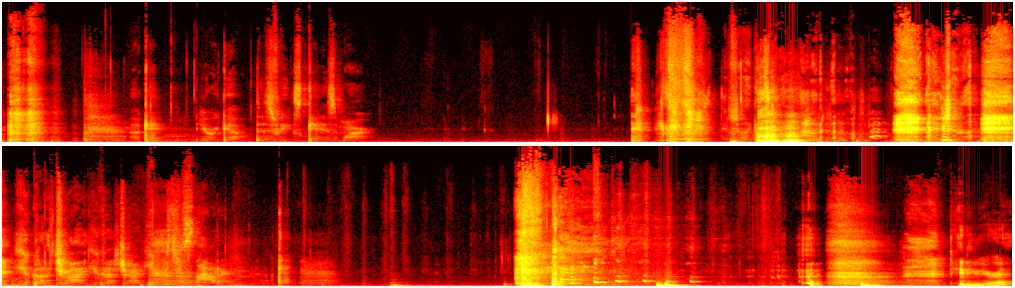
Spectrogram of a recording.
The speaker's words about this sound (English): Thank God I'm not coughing yet. KSMR cough.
